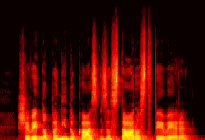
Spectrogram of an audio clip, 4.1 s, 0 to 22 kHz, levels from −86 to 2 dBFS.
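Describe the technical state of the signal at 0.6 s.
At 0.6 s the speech signal is intact, with no audible dropout, clipping, glitch or other technical fault at that moment.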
